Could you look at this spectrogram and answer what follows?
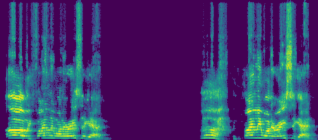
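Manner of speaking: tearful happiness. Fan celebrating a finally won race, crying with joy. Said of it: "I'm actually crying".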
